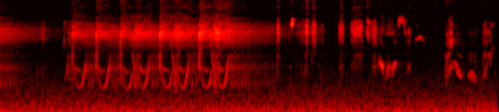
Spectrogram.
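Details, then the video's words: Superb lyrebird song: a fast run of about six looping, down-swept whistles, then sharp clicks and varied mimicked notes, over a steady high insect-like hiss. "Super Lyrebird"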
